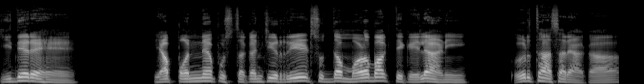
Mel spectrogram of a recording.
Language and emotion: Goan Konkani, disgusted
